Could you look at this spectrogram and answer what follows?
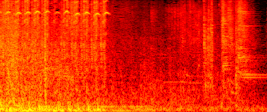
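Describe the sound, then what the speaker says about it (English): A grenade blast and gunfire burst out in a Call of Duty: Infinite Warfare match, loud at first with a ringing whine, then fading into scattered distant shots and thuds. "He threw a grenade at me."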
